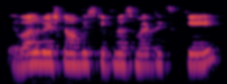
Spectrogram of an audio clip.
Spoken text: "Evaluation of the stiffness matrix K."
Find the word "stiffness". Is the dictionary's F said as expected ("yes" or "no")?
no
